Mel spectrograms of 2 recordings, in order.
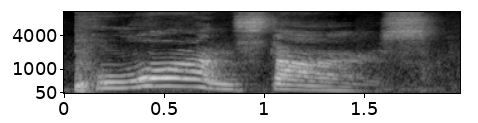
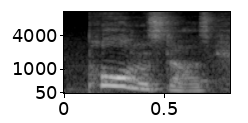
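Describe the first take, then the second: First: "Porn stars" with a short flat "pon" vowel; American "Porn", almost "pahn"; American pronunciation. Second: "Porn stars" with a long open British "porn", no r; British "Porn", r left out; British pronunciation. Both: Shown as a demonstration. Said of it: "how do you pronounce it".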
